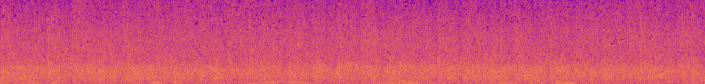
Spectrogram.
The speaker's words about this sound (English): I got to give you another round of applause.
